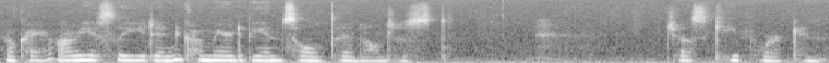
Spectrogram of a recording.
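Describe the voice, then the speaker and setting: A soft, mellow whisper from a woman playing a rude vampire lady in an ASMR roleplay. She is dry, snarky and casual, taking her time with every phrase. Close binaural mics pick up a light hiss of rain behind her. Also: on the high side, little pitch movement, unhurried, close to an everyday voice. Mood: grudging care. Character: rude, sarcastic female vampire grudgingly tending wounds. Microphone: close binaural microphones.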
